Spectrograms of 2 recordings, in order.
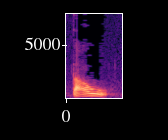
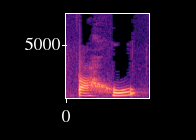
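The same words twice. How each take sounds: First: "tahu" said as "ta-u", no h; H dropped. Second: "tahu" with the H sounded between the vowels; H pronounced. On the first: Teacher showing learners the lazy everyday form, H dropped. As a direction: let "tahu" glide from a to u without the H. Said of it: "laziness, we just say tahu". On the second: Teacher showing learners the formal word, H pronounced. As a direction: say "tahu" with an audible h before the u. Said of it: "we have to pronounce the H". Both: Shown as a demonstration.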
